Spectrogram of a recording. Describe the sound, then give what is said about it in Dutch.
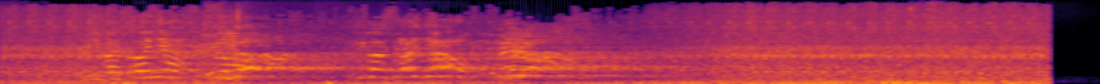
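A crowd shouts and murmurs steadily while the engine of a hearse taking the dictator Franco's remains to his new resting place in Spain idles and pulls away beneath the noise; no distinct door slam stands out. “Dat was te horen bij het dichtdoen en wegrijden van de lijkwagen”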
